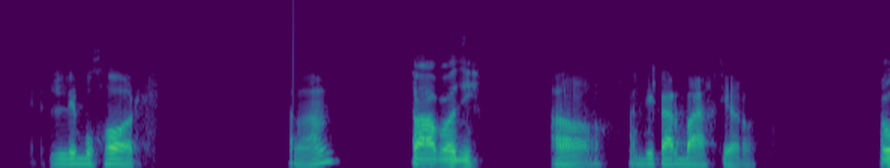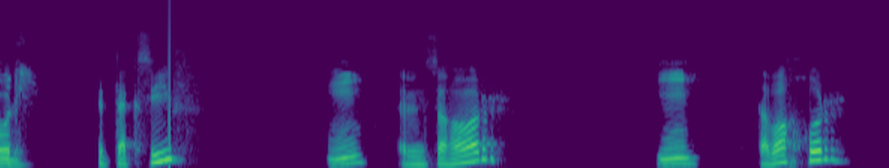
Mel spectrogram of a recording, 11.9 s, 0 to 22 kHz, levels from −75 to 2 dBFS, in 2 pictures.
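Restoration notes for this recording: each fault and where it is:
1.96 pop -19 dBFS
7.07 pop -9 dBFS

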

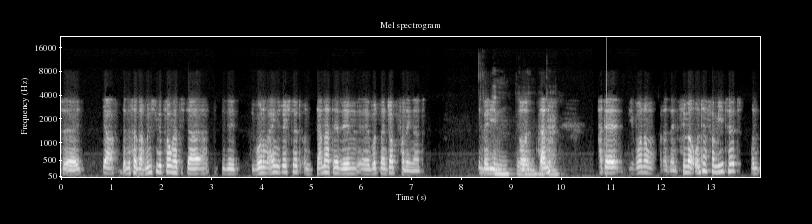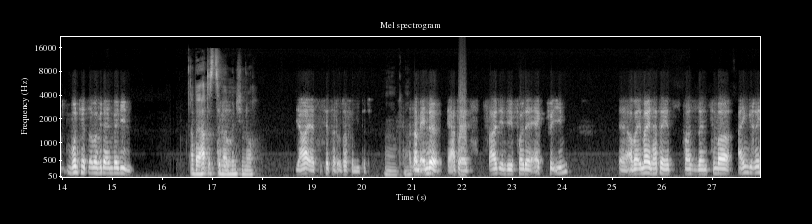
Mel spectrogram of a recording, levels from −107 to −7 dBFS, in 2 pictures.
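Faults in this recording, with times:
10.91 pop -8 dBFS
21.93–22.09 clipped -20.5 dBFS

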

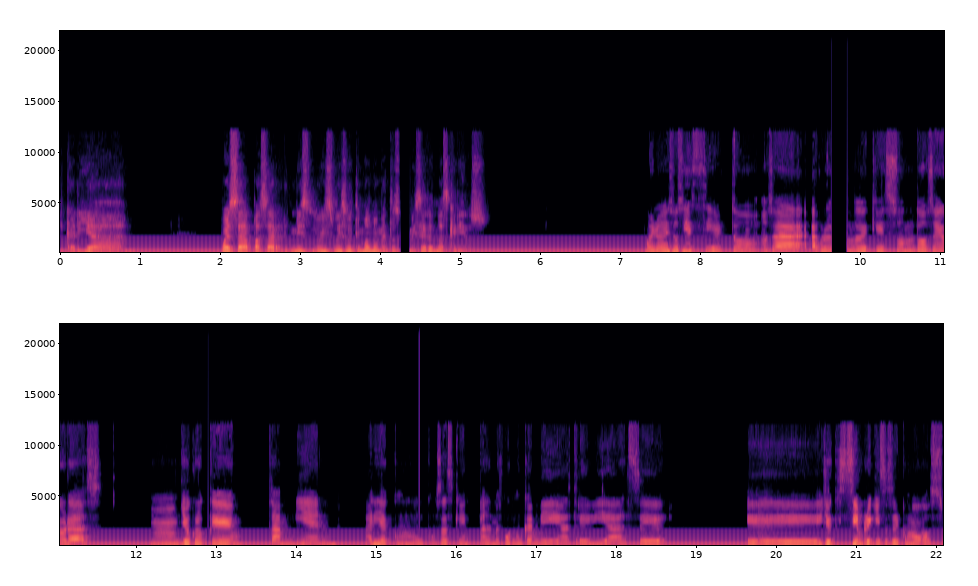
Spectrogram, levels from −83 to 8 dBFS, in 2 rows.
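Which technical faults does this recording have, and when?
buzz 60 Hz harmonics 28 -31 dBFS
4.25–4.38 gap 0.125 s
9.64–9.84 gap 0.199 s
12.89–12.9 gap 11 ms
15.54 pop -14 dBFS

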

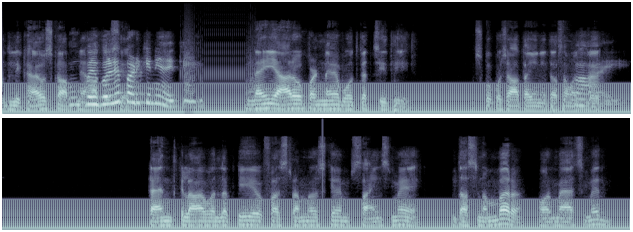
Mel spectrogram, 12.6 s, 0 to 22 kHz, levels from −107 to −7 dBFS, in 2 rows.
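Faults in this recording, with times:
buzz 50 Hz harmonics 22 -36 dBFS
1.78–2.54 clipped -30.5 dBFS
9.49 pop -17 dBFS

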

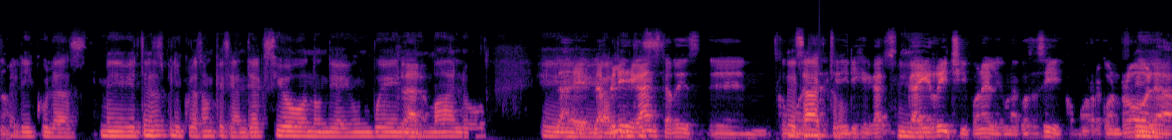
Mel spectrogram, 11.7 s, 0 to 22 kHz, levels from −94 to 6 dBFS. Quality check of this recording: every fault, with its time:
8.18–8.19 gap 12 ms

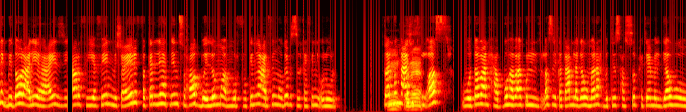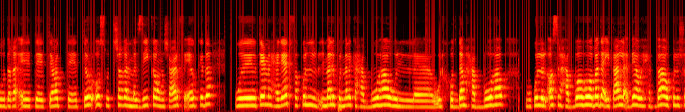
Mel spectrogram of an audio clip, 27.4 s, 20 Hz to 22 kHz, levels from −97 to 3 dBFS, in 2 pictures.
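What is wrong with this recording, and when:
crackle 32/s -29 dBFS
1.35–1.46 gap 0.105 s
19.52 pop -7 dBFS

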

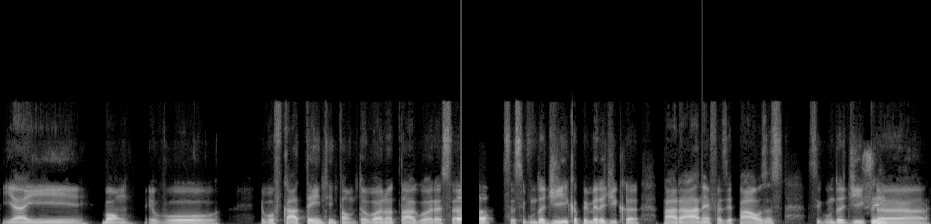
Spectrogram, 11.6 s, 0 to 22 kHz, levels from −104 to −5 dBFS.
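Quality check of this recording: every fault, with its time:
5.77–6 gap 0.23 s
8.78 gap 4.2 ms

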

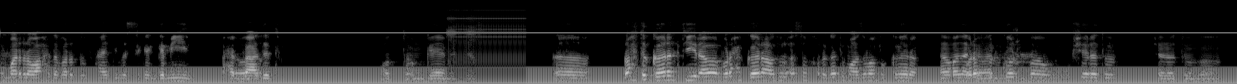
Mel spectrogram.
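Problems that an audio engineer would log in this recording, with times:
buzz 60 Hz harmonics 13 -30 dBFS
tone 4400 Hz -31 dBFS
4.46–5.27 clipped -28.5 dBFS

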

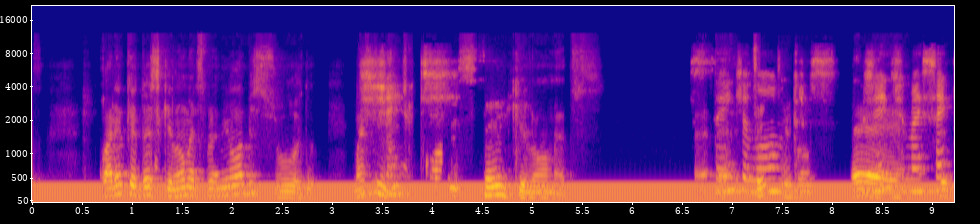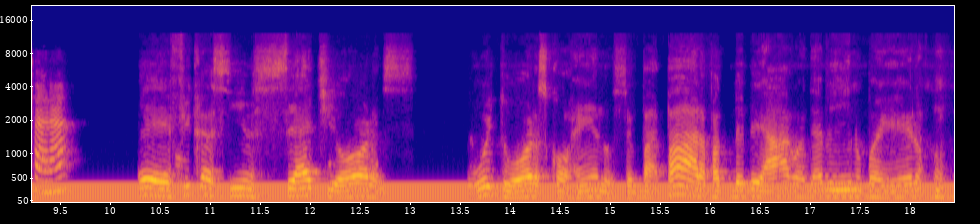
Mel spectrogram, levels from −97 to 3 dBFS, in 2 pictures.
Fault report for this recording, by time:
hum 60 Hz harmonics 6 -24 dBFS

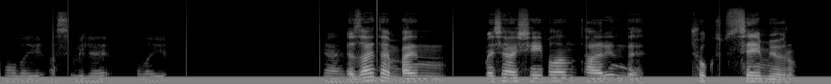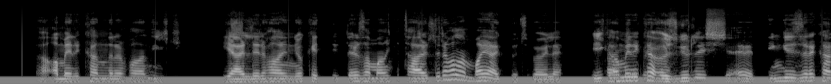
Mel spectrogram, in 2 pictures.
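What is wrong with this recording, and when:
hum 50 Hz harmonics 6 -32 dBFS
tick 45 rpm -19 dBFS
0.68 pop -15 dBFS
3.77 pop -7 dBFS

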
